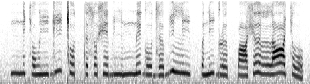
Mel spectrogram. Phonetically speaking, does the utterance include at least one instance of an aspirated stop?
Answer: no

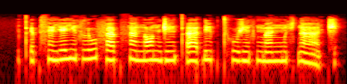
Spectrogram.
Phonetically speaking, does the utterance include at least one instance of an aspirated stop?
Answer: yes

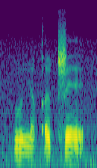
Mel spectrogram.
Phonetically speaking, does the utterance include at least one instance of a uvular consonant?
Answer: yes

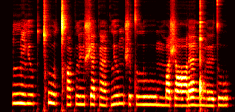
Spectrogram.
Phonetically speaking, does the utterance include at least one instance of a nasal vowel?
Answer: yes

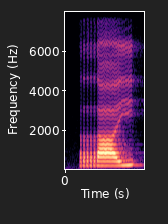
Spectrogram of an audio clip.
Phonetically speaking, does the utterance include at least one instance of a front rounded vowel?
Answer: no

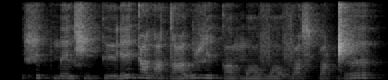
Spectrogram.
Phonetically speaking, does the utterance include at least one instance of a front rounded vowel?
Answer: yes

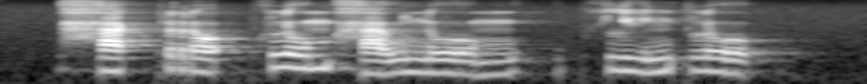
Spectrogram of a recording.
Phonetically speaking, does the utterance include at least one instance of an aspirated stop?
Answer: yes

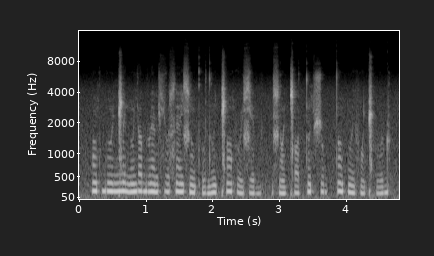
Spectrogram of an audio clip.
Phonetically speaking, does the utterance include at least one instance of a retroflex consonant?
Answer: yes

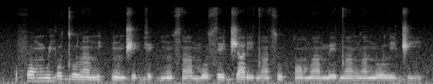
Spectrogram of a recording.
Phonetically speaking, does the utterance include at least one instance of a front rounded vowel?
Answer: no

